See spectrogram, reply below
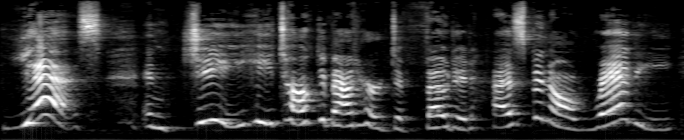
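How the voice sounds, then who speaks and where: A woman's voice: very high voice, expressive, fairly bright tone, heavily acted. A woman playing a dramatic, gushing teenage girl in a 1940s-style radio comedy, with exaggerated exclamations. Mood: puzzled, dramatic. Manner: breathless, exaggerated, drawn-out exclamations. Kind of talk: 1940s radio comedy acting before a live audience.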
